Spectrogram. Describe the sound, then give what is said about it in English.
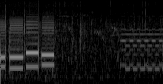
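Three loud touch-tone keypad beeps as a phone is dialed, then a quieter, rapidly warbling electronic ring from a phone lying in a bush. “There's a phone ringing in that bush.”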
